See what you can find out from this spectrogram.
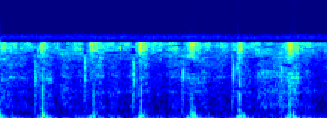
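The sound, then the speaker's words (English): Rhythmic footfalls of high knees running in place on the tips of the toes and balls of the feet, six quick soft thuds at an even, brisk pace. “We're going to go straight into high knees today. High knees, thighs up. Knees up, thighs parallel to the ground, tips of the toes, balls of the feet.”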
